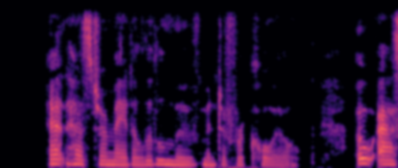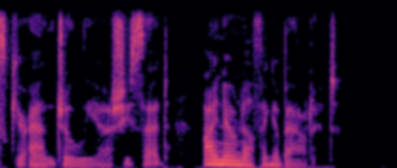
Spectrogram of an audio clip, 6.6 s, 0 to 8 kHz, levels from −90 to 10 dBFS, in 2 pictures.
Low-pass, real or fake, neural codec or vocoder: 7.2 kHz; real; none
